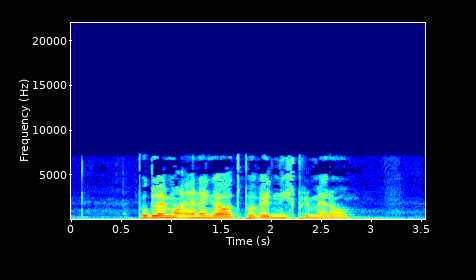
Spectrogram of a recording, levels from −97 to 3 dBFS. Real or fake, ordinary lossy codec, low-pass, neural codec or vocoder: fake; MP3, 32 kbps; 7.2 kHz; codec, 16 kHz, 16 kbps, FunCodec, trained on Chinese and English, 50 frames a second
